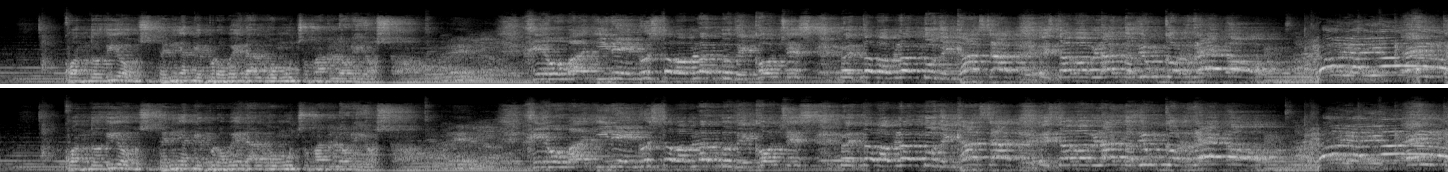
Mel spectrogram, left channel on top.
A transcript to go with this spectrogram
cuando Dios tenía que proveer algo mucho más glorioso. Jehová Jireh no estaba hablando de coches, no estaba hablando de casa, estaba hablando de un cordero. ¡Gloria a Dios! Él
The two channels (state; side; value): normal; both; correlation 0.23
